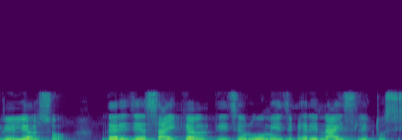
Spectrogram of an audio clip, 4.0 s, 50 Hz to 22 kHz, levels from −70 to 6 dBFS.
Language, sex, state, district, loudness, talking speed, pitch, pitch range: English, male, Odisha, Malkangiri, -19 LUFS, 195 wpm, 125 Hz, 120-130 Hz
